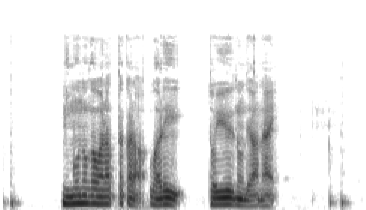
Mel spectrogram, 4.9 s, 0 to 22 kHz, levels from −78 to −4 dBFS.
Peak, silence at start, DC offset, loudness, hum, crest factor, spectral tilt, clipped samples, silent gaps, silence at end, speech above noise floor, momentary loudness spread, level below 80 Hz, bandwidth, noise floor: -6 dBFS; 0.15 s; under 0.1%; -21 LUFS; none; 16 dB; -7.5 dB/octave; under 0.1%; none; 0.3 s; 56 dB; 8 LU; -56 dBFS; 11.5 kHz; -76 dBFS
